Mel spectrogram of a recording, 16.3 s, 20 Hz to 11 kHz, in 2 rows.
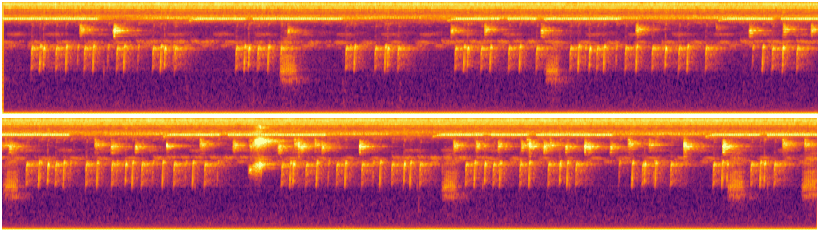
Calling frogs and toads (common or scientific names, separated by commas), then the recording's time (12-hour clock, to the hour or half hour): pointedbelly frog, dwarf tree frog, Scinax fuscovarius, lesser tree frog
8:30pm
